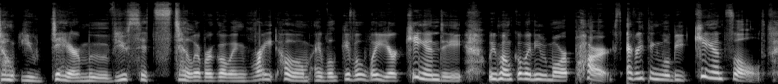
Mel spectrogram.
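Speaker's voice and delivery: hissed, fast delivery. Retelling how she hissed at a squirming child, retelling a hissed threat. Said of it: "And he was like".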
